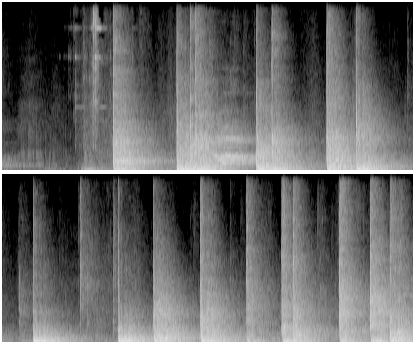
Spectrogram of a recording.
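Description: Claw hammers striking drywall, several people hitting out of step: a string of loud thuds at roughly one to two a second, starting about a second in.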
